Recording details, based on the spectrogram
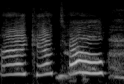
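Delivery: shrill, very high, very loud fairy cry. Voicing a fairy who floats close and peers at a player: voicing a fairy. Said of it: "Floats over toward Gorthos".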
